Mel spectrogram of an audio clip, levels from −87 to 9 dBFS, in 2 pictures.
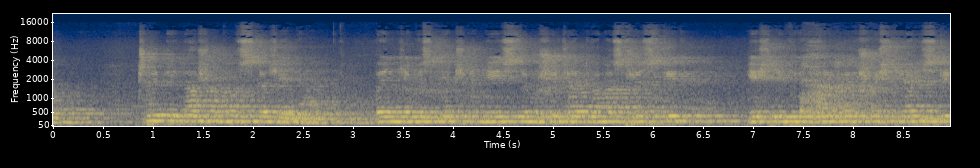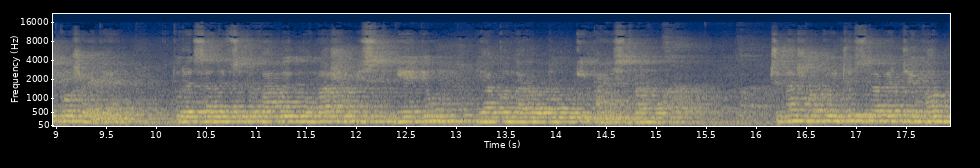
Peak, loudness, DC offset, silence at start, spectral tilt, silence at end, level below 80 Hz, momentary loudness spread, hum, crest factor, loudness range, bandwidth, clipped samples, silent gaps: -2 dBFS; -12 LUFS; under 0.1%; 0 s; -5.5 dB/octave; 0 s; -38 dBFS; 8 LU; none; 10 dB; 2 LU; 14 kHz; under 0.1%; none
